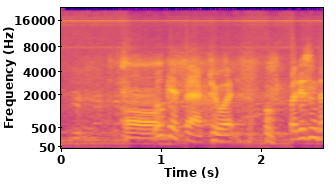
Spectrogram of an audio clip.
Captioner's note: audience laughing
